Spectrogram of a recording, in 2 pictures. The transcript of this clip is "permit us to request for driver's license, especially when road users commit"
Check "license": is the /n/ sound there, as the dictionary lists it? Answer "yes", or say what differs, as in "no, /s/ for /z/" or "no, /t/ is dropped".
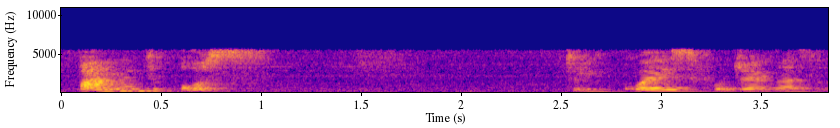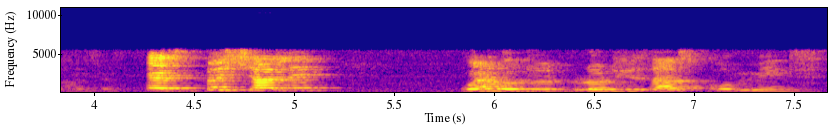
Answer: no, /n/ is dropped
